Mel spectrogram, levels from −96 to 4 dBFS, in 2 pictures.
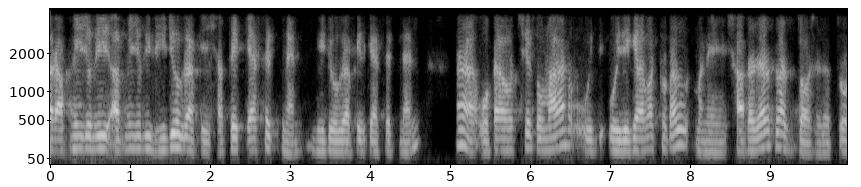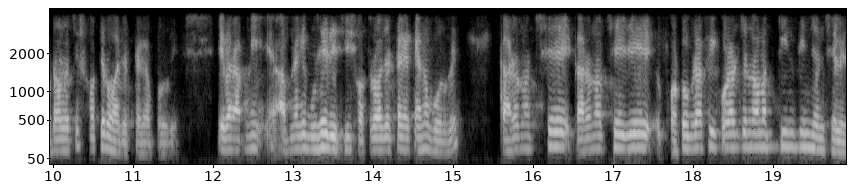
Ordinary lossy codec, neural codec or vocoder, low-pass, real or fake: none; codec, 16 kHz, 4 kbps, FreqCodec, smaller model; 3.6 kHz; fake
